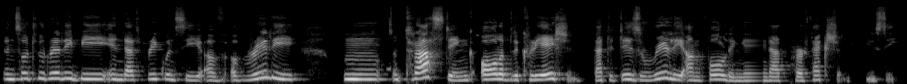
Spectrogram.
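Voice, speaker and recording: Ceremonious woman channeling a collective voice. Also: fairly high pitch. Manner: slow, ceremonious, adds "you see" to nearly every phrase; speaks as "we", with slightly odd grammar. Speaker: spiritual channeler. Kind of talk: channeled spiritual talk.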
